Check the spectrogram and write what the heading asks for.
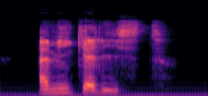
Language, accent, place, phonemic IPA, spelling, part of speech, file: French, France, Lyon, /a.mi.ka.list/, amicaliste, adjective, LL-Q150 (fra)-amicaliste.wav
- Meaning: friendly society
